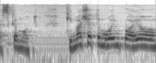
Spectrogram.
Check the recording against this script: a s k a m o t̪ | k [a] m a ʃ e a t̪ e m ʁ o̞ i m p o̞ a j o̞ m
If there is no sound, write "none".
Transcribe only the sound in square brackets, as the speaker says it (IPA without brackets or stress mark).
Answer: i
